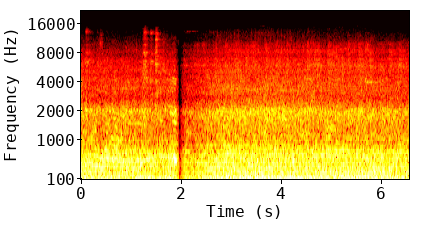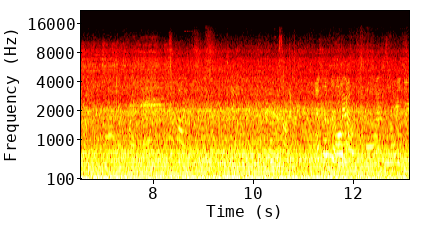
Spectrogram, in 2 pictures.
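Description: Crowd chatter on a busy pedestrian street for the first two seconds, then a cut to steady road traffic: a continuous low rumble of car and bus engines and tyres.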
